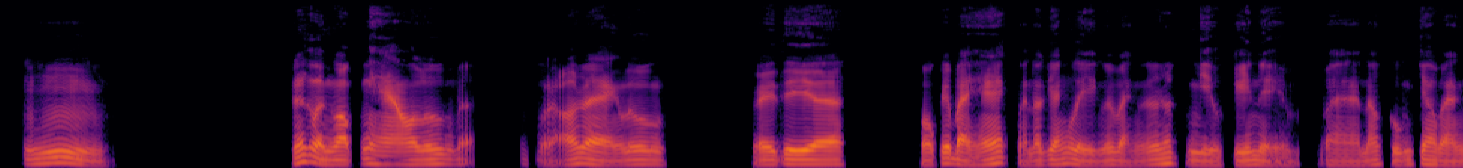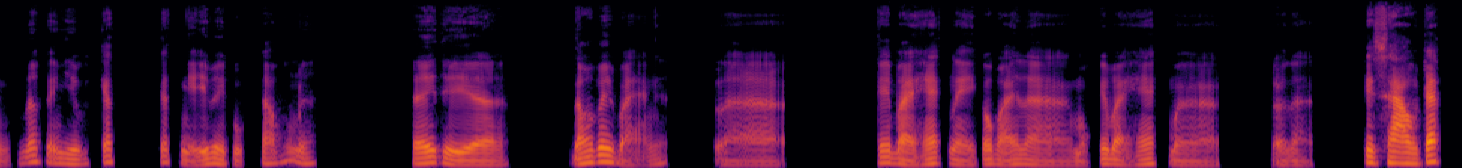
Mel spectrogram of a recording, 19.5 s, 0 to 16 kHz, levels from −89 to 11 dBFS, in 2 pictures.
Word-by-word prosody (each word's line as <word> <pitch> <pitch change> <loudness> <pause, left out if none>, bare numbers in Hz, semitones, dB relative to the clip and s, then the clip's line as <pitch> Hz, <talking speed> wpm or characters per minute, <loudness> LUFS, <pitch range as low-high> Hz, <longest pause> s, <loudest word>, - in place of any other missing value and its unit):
Ừm. 105 -6 0 1.2
Rất - - +1
là - - +4
ngọt 95 0 +3
ngào 95 -3 +1
luôn 100 0 -1
đó, - - -7 0.4
rõ - - -4
ràng 85 -3 +2
luôn! 95 0 -1 0.6
Vậy 95 0 0
thì, 100 -1 +6
à, 95 0 +4 0.5
một 90 - -1
cái 120 - +3
bài 85 -5 +2
hát 105 +6 +2
mà - - -7
nó 90 +2 -3
gắn 100 +3 -1
liền 80 -5 -1
với 90 - -2
bạn, 80 -3 -5
nó 100 +2 -1
rất 115 +2 -1
nhiều 80 -2 -3
kỷ 85 - 0
niệm, 80 -4 -5
và 80 -2 -7
nó 90 +3 -4
cũng 90 +2 -5
cho 95 -1 0
bạn 80 -1 -2
rất 145 +5 -2
là - - +1
nhiều 105 -3 +1
cái 105 - -13
cách - - 0 0.3
cách - - -4
nghĩ - - 0
về - - +3
cuộc - - -5
sống - - -4
nữa. 115 - -3 0.7
Thế 120 +3 +6
thì, 90 -6 +5
ờ, 85 -1 +2 0.4
đối 115 +5 +3
với 150 0 +7
bạn - - -5
á, - - -9 0.3
là 80 -1 -6 0.6
cái 130 - +3
bài 95 -8 +4
hát 110 +5 +1
này 85 -2 -1
có 105 - +3
phải 100 0 0
là 85 -5 -3
một 80 - -6
cái 105 - +2
bài 95 -6 +1
hát 105 +4 -1
mà, 80 -2 -6 0.4
gọi - - -4
là, - - -8 0.3
cái 135 - +5
soundtrack 125 +3 +9
95 Hz, 210 wpm, -27 LUFS, 85-110 Hz, 1.2 s, soundtrack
